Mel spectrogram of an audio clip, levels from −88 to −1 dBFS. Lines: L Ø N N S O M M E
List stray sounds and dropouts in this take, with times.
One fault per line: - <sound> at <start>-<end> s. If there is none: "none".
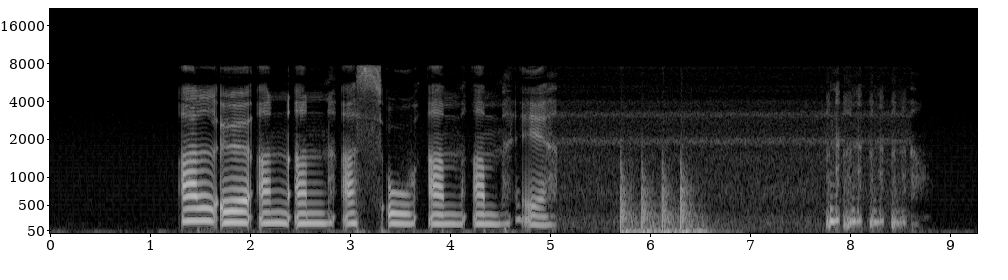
- thud at 5.7-7.0 s
- laugh at 7.8-8.6 s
